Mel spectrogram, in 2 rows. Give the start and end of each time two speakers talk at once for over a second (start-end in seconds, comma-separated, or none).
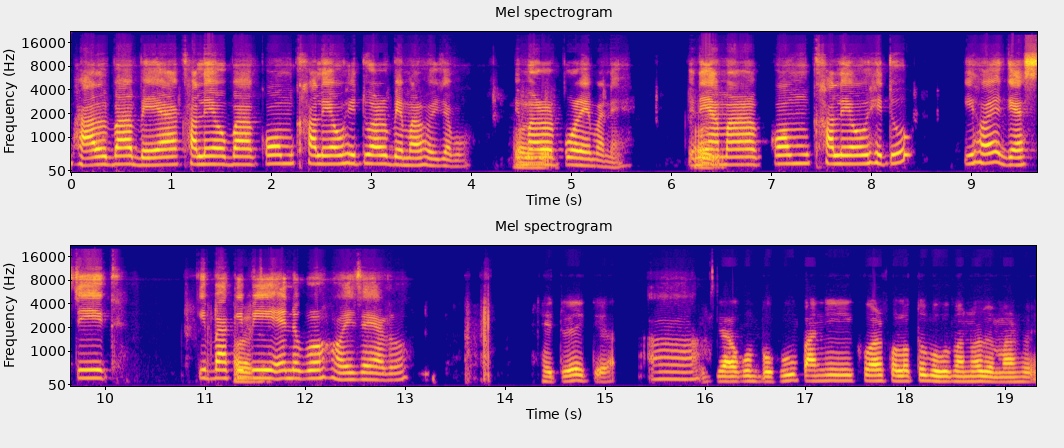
none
